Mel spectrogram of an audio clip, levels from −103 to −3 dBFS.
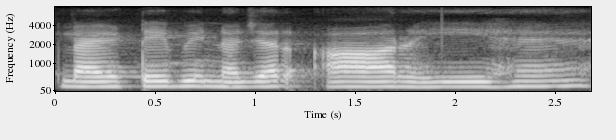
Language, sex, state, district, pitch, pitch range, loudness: Hindi, female, Rajasthan, Jaipur, 175 Hz, 175-185 Hz, -16 LUFS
